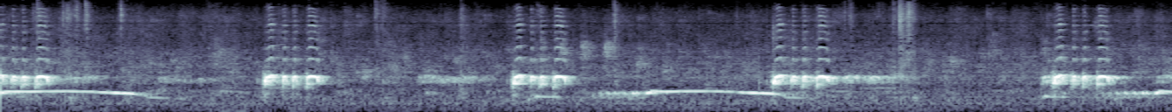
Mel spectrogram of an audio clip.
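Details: Actively singing local zebra dove, used to coax silent males and females into song: rolling, pulsed coo phrases recur about every two and a half seconds, alternating with long, gently arching lower tones.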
